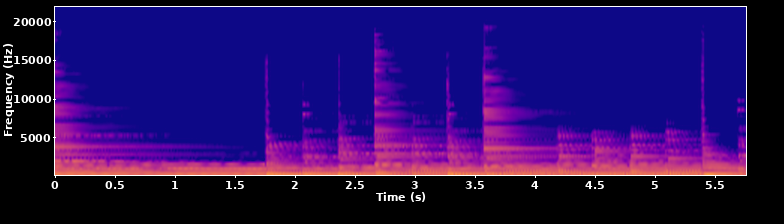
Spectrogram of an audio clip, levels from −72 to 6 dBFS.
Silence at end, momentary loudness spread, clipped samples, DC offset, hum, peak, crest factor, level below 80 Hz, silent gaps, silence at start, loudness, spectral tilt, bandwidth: 0 s; 4 LU; under 0.1%; under 0.1%; none; -8 dBFS; 14 dB; -52 dBFS; none; 0 s; -23 LUFS; -6.5 dB/octave; 17 kHz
